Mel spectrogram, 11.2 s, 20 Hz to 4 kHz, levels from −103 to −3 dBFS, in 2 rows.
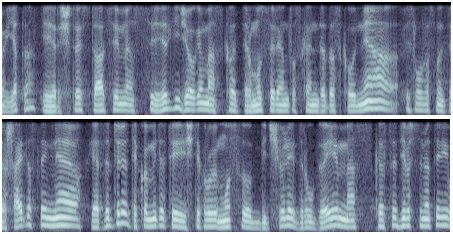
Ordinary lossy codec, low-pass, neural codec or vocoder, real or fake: AAC, 32 kbps; 3.6 kHz; codec, 16 kHz, 0.8 kbps, ZipCodec; fake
